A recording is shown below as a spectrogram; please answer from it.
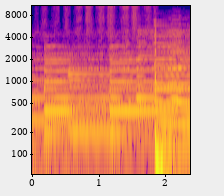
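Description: Live band music: held chords that change twice, with a deep thump near the end.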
